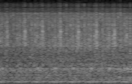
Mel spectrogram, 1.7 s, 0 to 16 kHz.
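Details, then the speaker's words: Ford F600 dump truck with old 290 engine hauling its first load of heavy wet dirt uphill, radiator smoking: heavy, strained drone with a dull knocking edge under load; labored engine struggling on the climb. "I don't like that sound either but all the way sounds like she's uh sking too"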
